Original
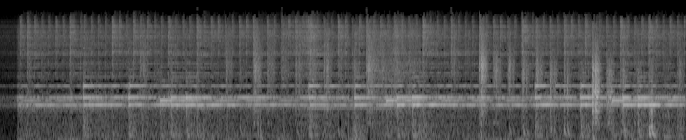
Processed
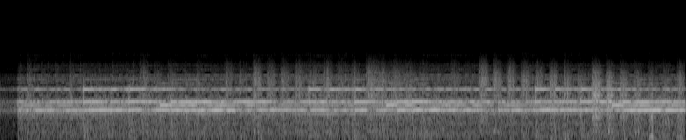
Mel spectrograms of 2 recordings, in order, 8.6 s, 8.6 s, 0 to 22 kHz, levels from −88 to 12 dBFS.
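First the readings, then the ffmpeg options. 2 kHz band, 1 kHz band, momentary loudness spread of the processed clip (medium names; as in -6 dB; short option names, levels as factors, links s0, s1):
+1.5 dB, +2.5 dB, 5 LU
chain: -af "alimiter=limit=0.0891:level=0:latency=1:release=21,acompressor=mode=upward:threshold=0.00224:ratio=2.5,afreqshift=-22,aecho=1:1:343:0.316,highpass=f=230:t=q:w=0.5412,highpass=f=230:t=q:w=1.307,lowpass=f=2400:t=q:w=0.5176,lowpass=f=2400:t=q:w=0.7071,lowpass=f=2400:t=q:w=1.932,afreqshift=-180,volume=1.78"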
